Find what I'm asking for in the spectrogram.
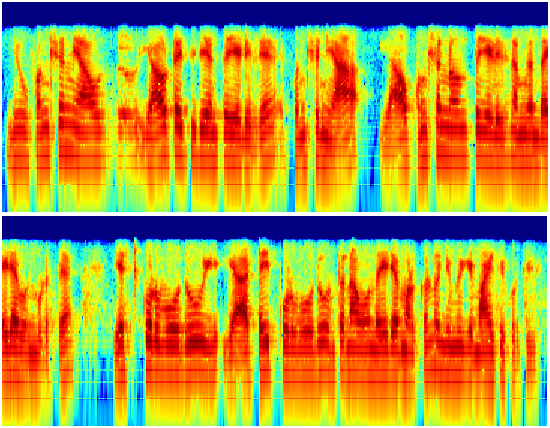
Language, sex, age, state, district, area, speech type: Kannada, male, 45-60, Karnataka, Davanagere, rural, conversation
